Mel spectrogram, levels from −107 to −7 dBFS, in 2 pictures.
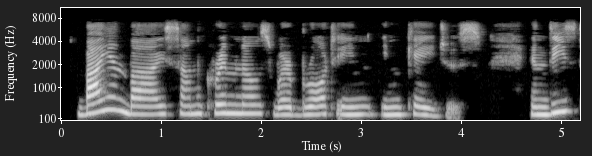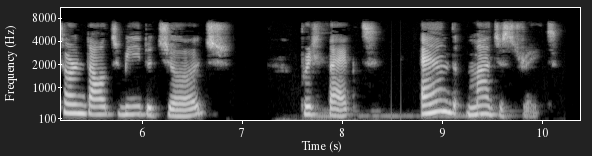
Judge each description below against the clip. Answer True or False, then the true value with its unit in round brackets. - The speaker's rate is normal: False (120 wpm)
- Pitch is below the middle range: False (230 Hz)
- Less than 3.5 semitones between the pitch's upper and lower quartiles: True (2.9 semitones)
